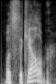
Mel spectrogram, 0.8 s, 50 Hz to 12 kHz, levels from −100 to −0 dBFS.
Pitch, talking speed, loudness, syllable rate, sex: 145 Hz, 225 wpm, -17 LUFS, 7.7 syllables/s, male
